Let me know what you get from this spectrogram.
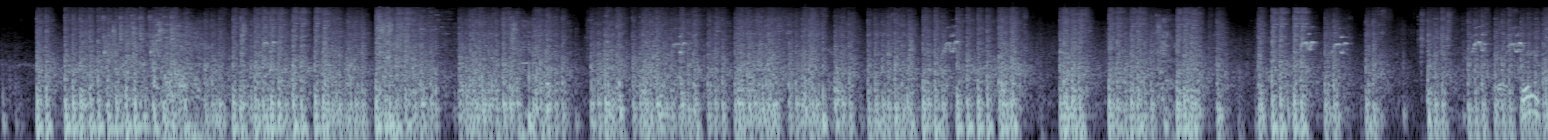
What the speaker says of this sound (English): Shooting somebody in the air is an easy thing.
